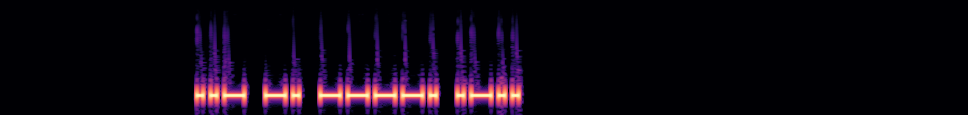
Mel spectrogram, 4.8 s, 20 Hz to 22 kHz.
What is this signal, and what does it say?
Morse code, heard as a keyed tone, about 36 wpm, 700 Hz. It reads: UN9L
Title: DXCC-100 Call Signs - 4 Characters - 35wpm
